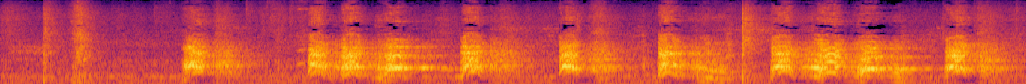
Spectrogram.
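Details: Guarding German Shepherd named Mr. Bro gives aggressive barks: after a quiet start, a run of about nine gruff, forceful barks, some doubled, coming in quick irregular bursts.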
